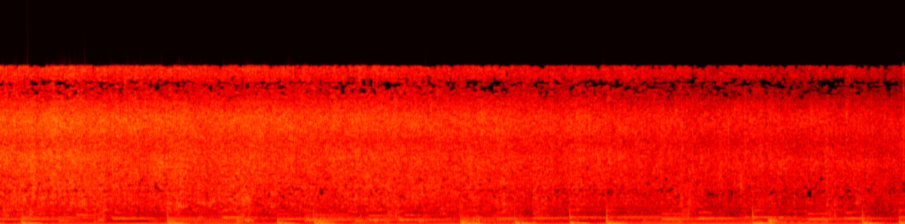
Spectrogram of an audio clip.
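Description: Tomato wedges, ginger and chillies sizzling steadily in hot oil in a nonstick kadai, stirred now and then with a silicone spatula. Background music plays over it.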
